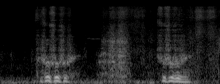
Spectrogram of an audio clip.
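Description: White tiger giving two short, mooing vocal calls as it comes up close.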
